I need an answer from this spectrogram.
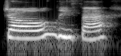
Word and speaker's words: Joelisa: Well, my name is Joelisa, pronounced Joelisa.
